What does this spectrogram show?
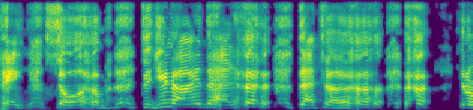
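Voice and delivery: chuckling through every word, talking through laughter. Showing listeners how an asshole talks, laughing while talking. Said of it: "you laugh at every opportunity you get ... kind of like this".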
